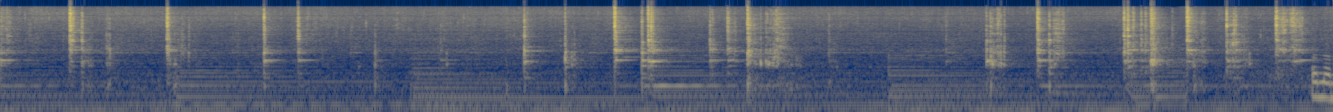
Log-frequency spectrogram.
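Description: Sliced onions and red chillies sizzling as they fry in oil in a metal pot, stirred with a slotted metal spatula that scrapes and clicks against the pot at irregular moments.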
